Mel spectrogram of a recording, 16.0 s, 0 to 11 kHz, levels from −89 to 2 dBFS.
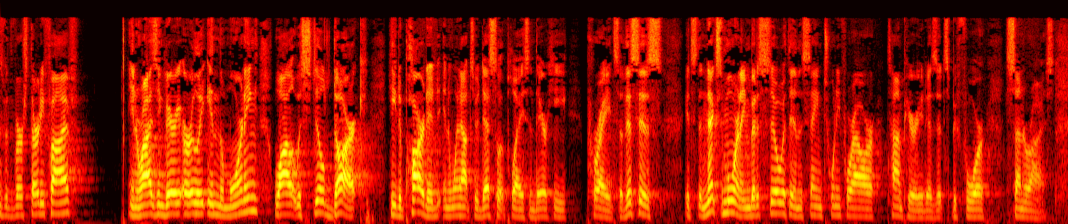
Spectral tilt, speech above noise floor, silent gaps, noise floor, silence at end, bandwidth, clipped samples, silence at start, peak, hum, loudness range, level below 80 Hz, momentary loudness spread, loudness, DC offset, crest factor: -2.5 dB/octave; 42 dB; none; -66 dBFS; 0 s; 8.8 kHz; under 0.1%; 0 s; -4 dBFS; none; 7 LU; -64 dBFS; 13 LU; -23 LUFS; under 0.1%; 20 dB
